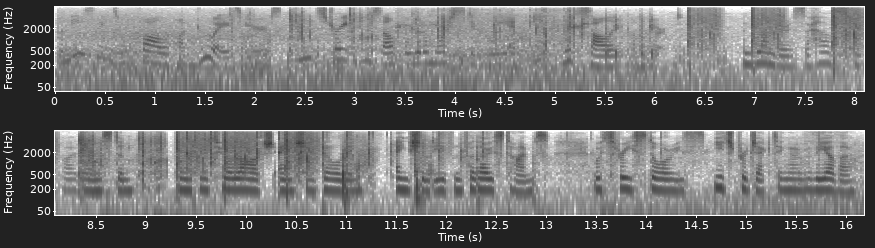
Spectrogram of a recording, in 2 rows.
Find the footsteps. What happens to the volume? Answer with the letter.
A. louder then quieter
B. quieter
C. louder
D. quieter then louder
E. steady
C.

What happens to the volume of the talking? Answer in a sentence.
The volume of the talking goes up.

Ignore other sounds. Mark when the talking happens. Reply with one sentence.
You can hear the talking from 0.0 to 16.1 s.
